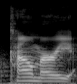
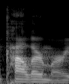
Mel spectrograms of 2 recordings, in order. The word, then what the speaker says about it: Kyler Murray: Still, Kyle Murray, I don't think was going to find a spot in our team. Kyler Murray, excuse me.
